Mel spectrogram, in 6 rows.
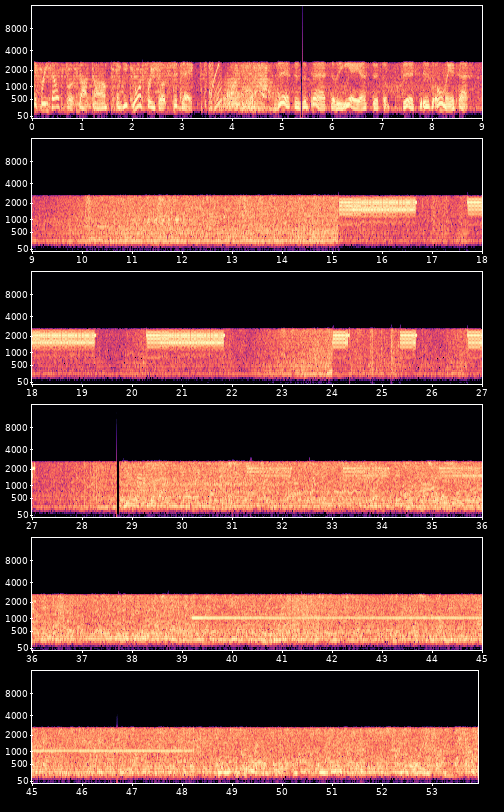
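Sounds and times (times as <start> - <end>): faint radio hiss: 0.0 - 3.2, 4.8 - 15.1, 27.8 - 53.9
buzzing two-tone digital data bursts: 17.7 - 19.3, 20.3 - 21.9, 25.4 - 25.7, 26.7 - 27.1
unbroken alert tone: 39.2 - 48.8.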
